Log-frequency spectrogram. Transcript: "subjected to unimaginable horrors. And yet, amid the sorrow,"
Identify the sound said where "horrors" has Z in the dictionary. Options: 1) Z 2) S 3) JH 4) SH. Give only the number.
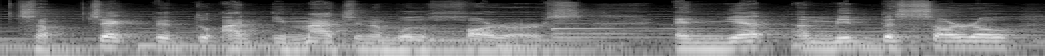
2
